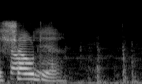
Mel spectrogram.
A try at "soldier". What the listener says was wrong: Soul, not shoal. Soul.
